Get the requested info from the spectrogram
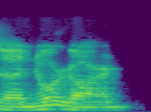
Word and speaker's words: Norgaard: Okay, well, you know, I was always told it's Norgaard. My dad was from a Minnesota where there's a lot of Scandinavian diaspora.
